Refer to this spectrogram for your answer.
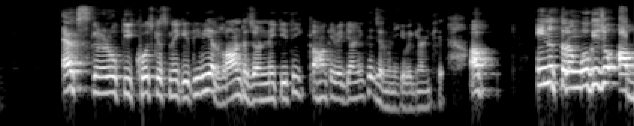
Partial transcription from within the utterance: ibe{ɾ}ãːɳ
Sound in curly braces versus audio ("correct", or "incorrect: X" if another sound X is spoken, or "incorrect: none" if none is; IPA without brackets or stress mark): correct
